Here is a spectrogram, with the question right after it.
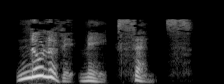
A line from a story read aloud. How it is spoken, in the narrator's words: Isabel said crossly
